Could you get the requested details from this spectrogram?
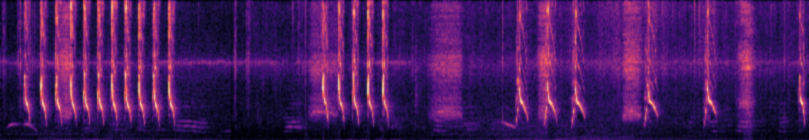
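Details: Energetic bar-winged prinia song, a fast string of about nine downward-sweeping high chirps, then shorter bursts of three to five notes separated by pauses, with faint low rumbling noise and brief hissy bursts behind.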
